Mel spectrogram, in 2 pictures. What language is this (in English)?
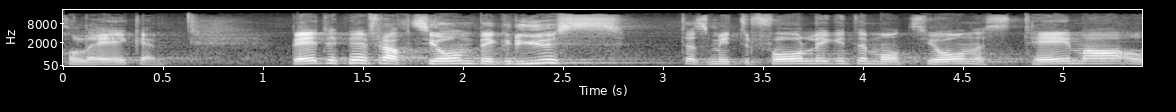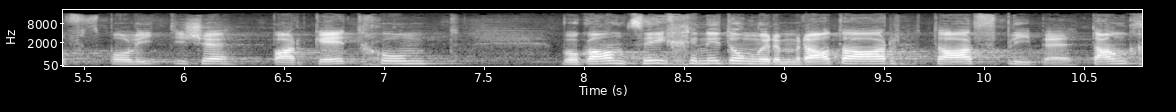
Swiss German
